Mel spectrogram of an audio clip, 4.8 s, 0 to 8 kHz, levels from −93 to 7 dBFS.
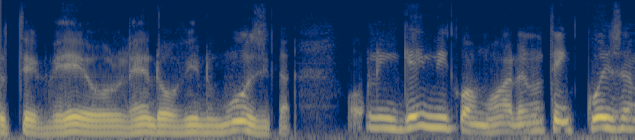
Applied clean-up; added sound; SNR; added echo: neural diffusion model UNIVERSE++.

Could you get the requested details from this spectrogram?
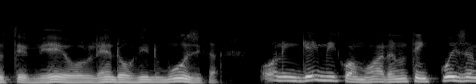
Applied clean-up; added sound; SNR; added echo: neural mask model DeepFilterNet 3.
